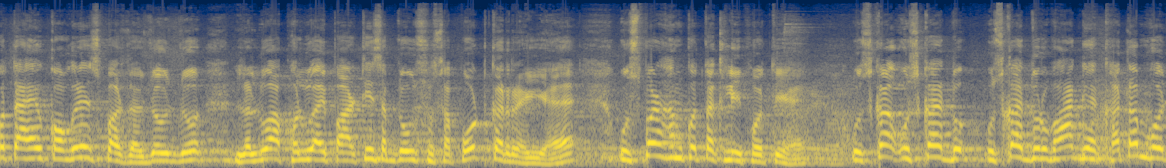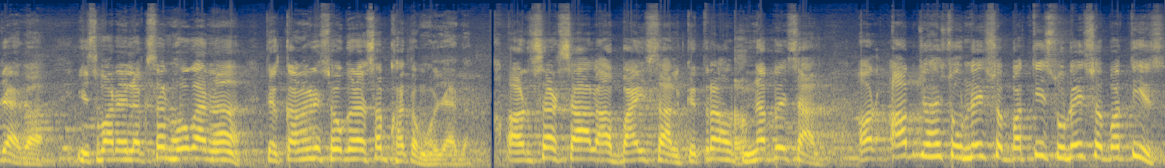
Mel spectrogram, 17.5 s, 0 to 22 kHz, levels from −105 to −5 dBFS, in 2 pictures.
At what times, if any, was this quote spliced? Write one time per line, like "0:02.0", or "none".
0:12.3
0:14.3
